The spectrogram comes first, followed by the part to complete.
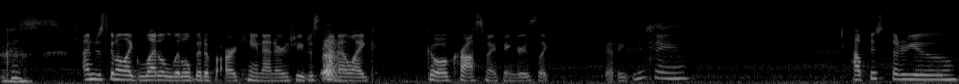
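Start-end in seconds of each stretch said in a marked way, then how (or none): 6.0-6.9 soft, conspiratorial half-whisper. Speaking in character to a companion about killing someone: half-whispering. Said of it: "And I'm whispering this".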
